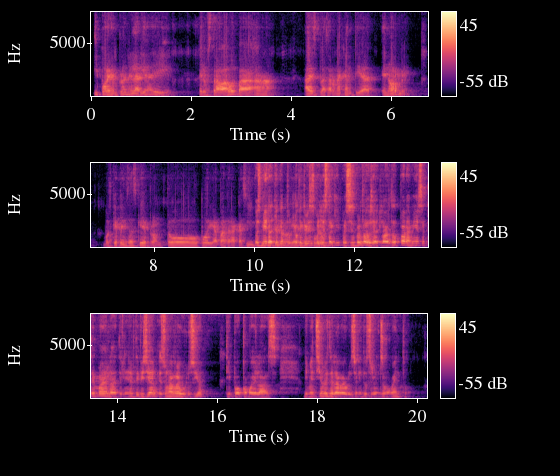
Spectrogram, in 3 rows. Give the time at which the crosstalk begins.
10.0 s

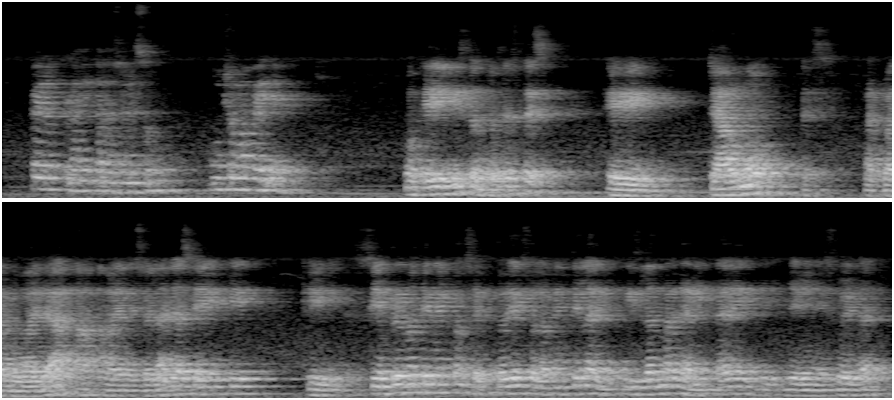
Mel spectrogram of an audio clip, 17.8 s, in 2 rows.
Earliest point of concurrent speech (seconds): none

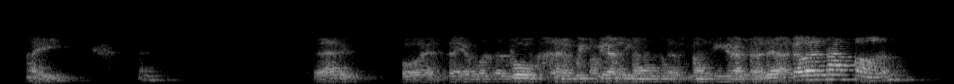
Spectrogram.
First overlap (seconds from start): 5.1 s

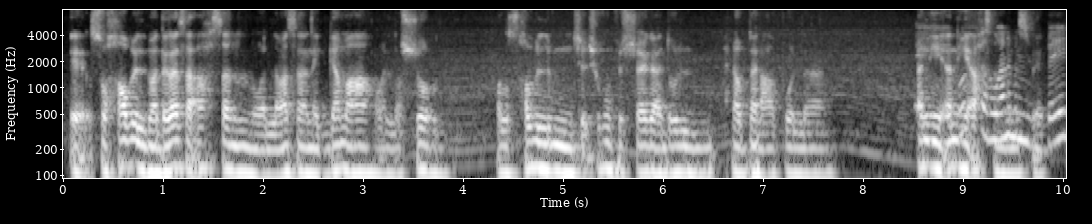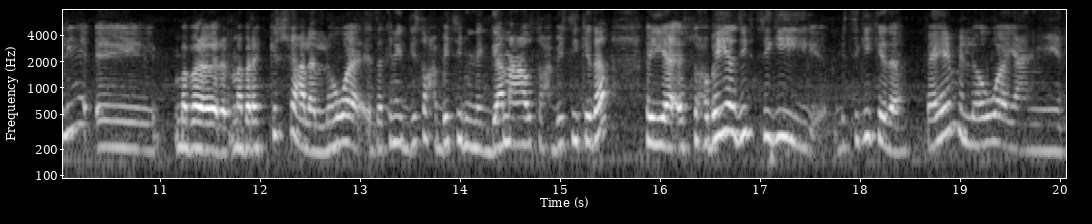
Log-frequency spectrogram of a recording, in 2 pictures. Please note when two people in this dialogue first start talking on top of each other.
8.6 s

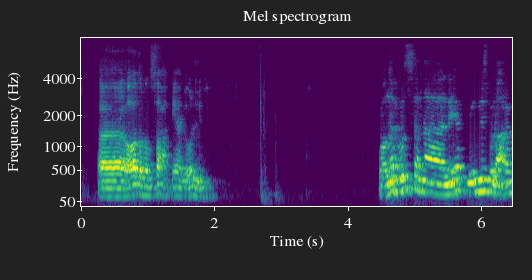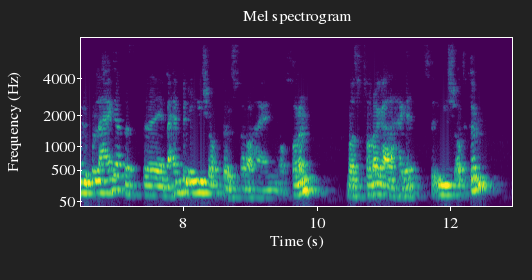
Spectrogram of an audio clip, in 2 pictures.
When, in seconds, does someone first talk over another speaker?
none

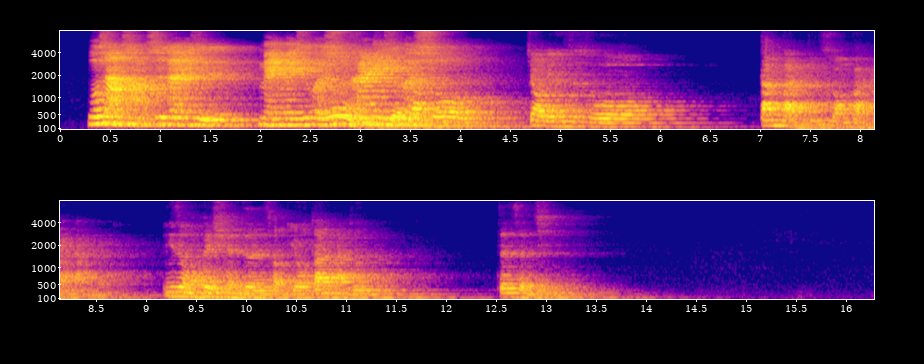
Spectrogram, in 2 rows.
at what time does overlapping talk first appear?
2.6 s

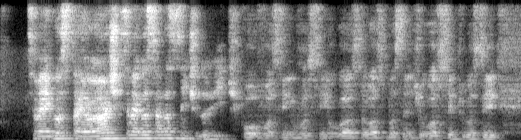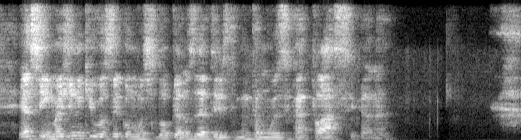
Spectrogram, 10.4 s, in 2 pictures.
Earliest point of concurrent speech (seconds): none

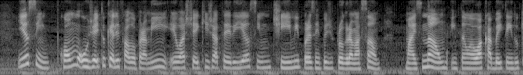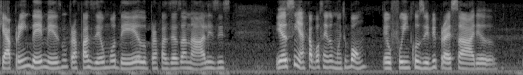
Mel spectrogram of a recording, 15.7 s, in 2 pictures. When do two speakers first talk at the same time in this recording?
none

